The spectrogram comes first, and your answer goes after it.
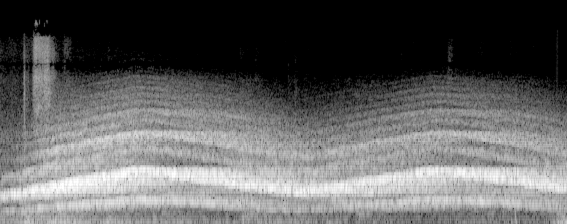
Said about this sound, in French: En plein milieu de la nuit, plusieurs alertes et sirènes ont retenti, laissant une nouvelle fois planer la peur en ces temps de conflit avec la Palestine.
